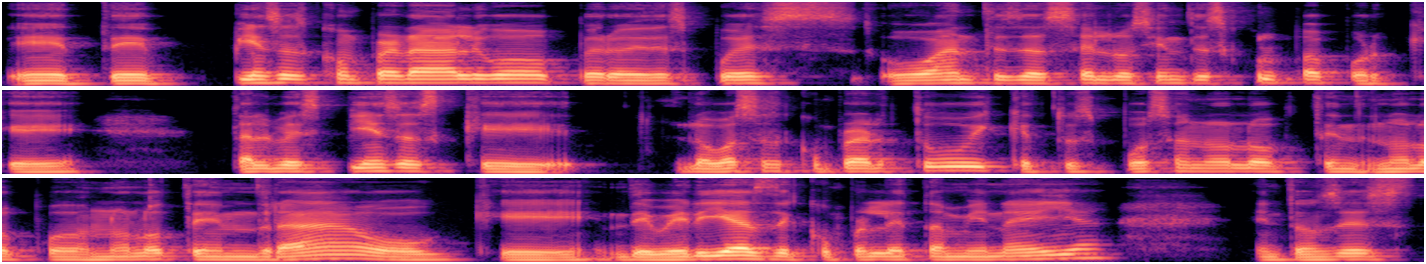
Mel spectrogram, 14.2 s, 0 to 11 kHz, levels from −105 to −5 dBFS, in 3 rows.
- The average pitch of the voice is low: Yes, low, 120 Hz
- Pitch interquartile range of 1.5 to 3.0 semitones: Yes, average, 2.7 semitones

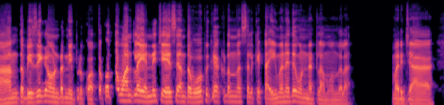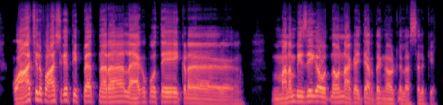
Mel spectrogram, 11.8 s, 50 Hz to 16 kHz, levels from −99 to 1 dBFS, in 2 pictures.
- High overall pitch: No, low, 135 Hz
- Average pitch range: Yes, average, 4.2 semitones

